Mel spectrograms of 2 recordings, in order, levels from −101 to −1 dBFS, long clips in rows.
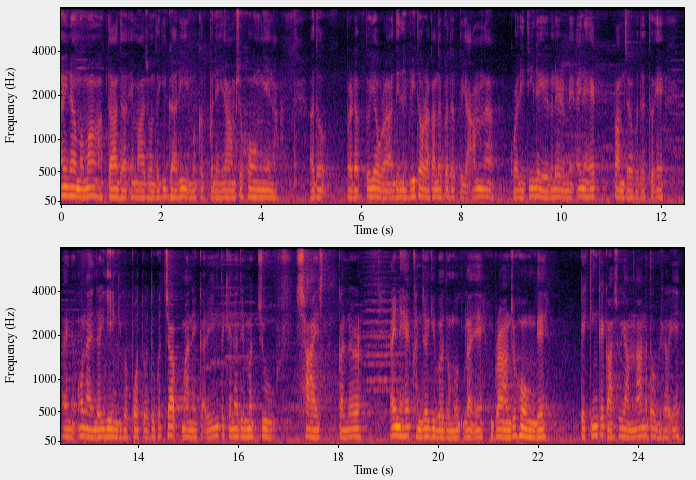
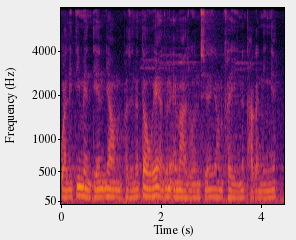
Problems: constant background noise, background conversations at intervals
